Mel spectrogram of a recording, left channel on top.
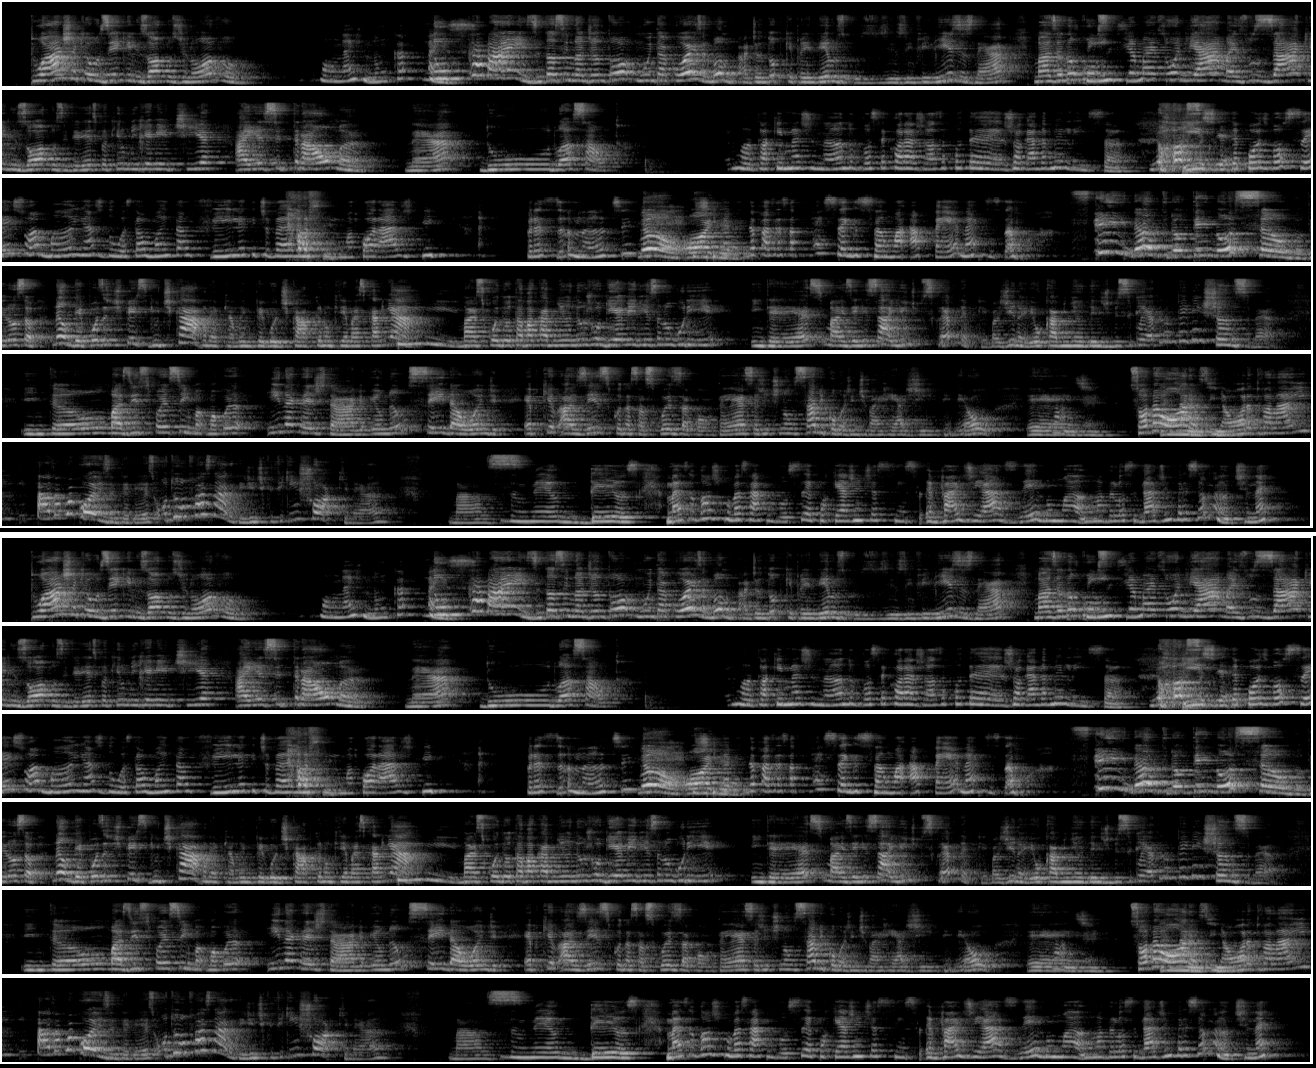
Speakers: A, on the left; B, on the right.
A: Tu acha que eu usei aqueles óculos de novo?
B: bom, né? Nunca
A: Nunca
B: mais.
A: mais. Então, assim, não adiantou muita coisa. Bom, adiantou porque prenderam os, os- os infelizes, né? Mas eu não
B: Sim,
A: conseguia
B: sim.
A: mais olhar, mais usar aqueles óculos, entendeu? Porque aquilo me remetia a esse trauma, né? Do, do assalto. <laughs>
B: Eu tô aqui imaginando você corajosa por ter jogado a Melissa.
A: Nossa,
B: Isso,
A: guria.
B: e depois você e sua mãe, as duas, tal mãe e tal filha, que tiveram,
A: Aff,
B: assim, uma coragem <laughs> impressionante
A: Não, olha.
B: de ainda fazer essa perseguição a, a pé, né? Vocês estavam-
A: Sim, não, tu não tem noção, não tem noção. Não, depois a gente perseguiu de carro, né? Porque a mãe me pegou de carro porque eu não queria mais caminhar.
B: <laughs> Sim,
A: Mas quando eu tava caminhando, eu joguei a Melissa no guri, interesse, mas ele saiu de bicicleta, né? Porque imagina, eu caminhando ele de bicicleta, não tem nem chance, né? Então, mas isso foi assim, uma, uma coisa inacreditável. Eu não sei da onde. É porque às vezes, quando essas coisas acontecem, a gente não sabe como a gente vai reagir, entendeu? É,
B: verdade,
A: Só na
B: verdade.
A: hora, assim, na hora tu vai lá e, e faz alguma coisa, entendeu? Ou tu não faz nada, tem gente que fica em choque, né? Mas,
B: Meu Deus, mas eu gosto de conversar com você porque a gente assim vai de A a Z numa, numa velocidade impressionante, né?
